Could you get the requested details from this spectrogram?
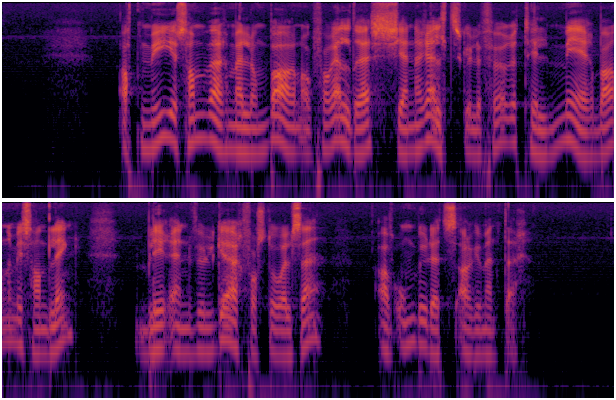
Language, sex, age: Norwegian, male, 33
